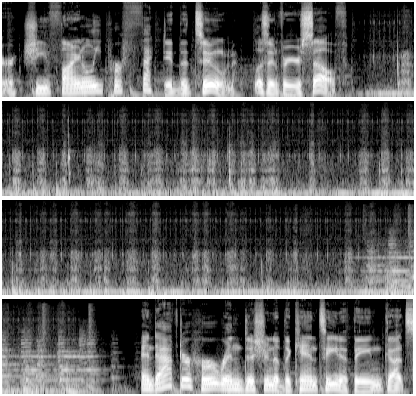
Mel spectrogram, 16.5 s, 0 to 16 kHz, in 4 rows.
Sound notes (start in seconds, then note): 3.8 pencil scratching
